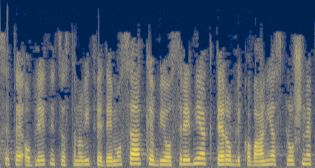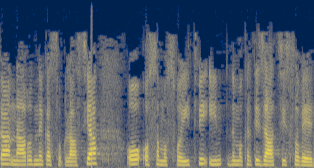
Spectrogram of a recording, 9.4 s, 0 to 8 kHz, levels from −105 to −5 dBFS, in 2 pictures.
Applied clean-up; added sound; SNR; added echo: none; none; none; none.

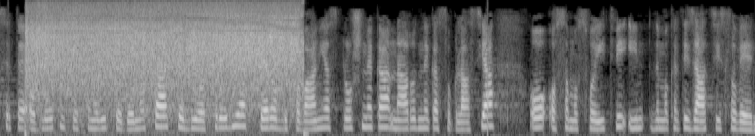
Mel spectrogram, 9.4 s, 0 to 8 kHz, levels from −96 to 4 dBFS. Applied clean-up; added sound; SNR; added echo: none; Hiss; -5 dB; none.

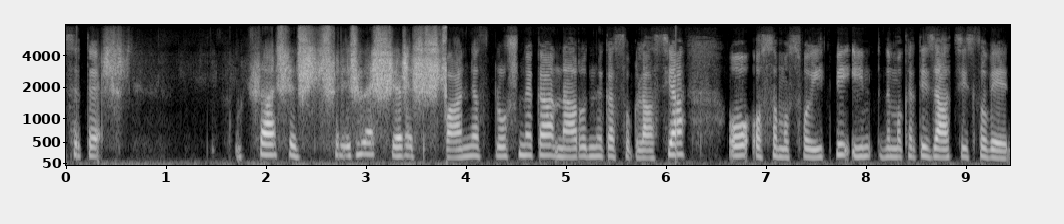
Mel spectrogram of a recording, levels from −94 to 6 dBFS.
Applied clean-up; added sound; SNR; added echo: neural diffusion model UNIVERSE++.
